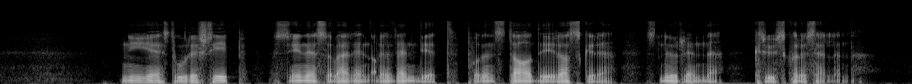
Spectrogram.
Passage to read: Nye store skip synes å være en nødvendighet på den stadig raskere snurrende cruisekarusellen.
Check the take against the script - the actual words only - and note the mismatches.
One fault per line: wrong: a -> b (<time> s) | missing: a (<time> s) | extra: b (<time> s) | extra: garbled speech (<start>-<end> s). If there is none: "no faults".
no faults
